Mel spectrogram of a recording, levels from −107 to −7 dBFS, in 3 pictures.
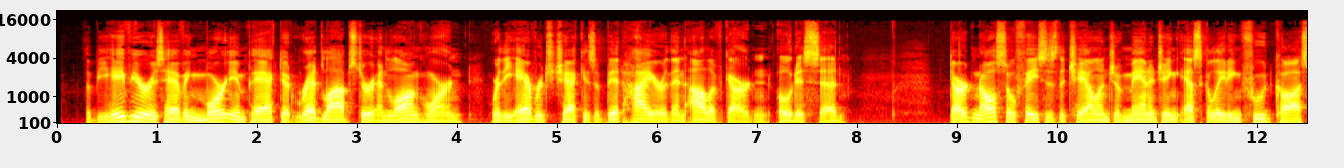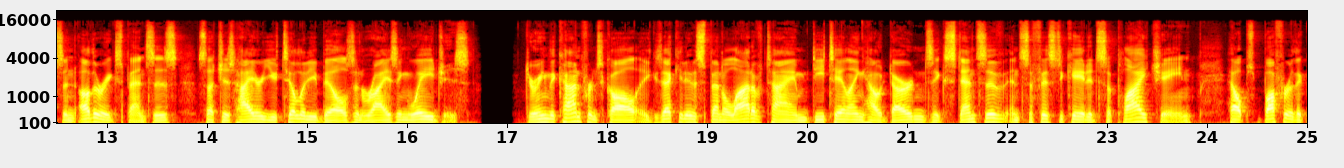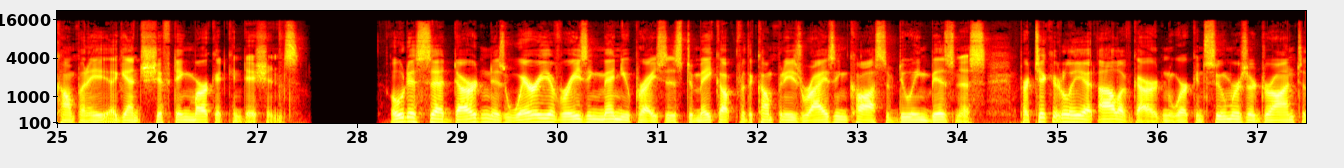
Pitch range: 95-115 Hz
